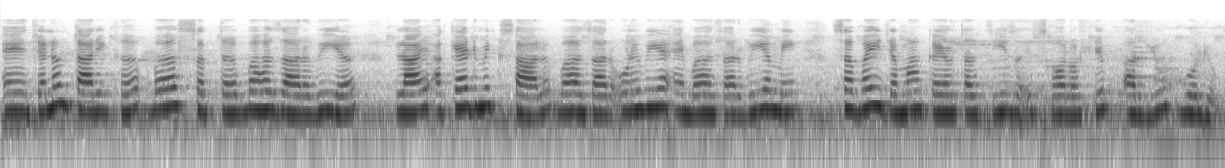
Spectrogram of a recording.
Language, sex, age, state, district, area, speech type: Sindhi, female, 45-60, Uttar Pradesh, Lucknow, urban, read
